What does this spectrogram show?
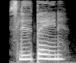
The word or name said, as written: slidbane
